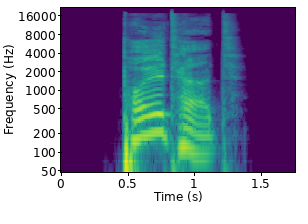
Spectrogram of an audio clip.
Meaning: inflection of poltern: 1. second-person plural present 2. third-person singular present 3. plural imperative
- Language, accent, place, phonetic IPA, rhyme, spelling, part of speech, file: German, Germany, Berlin, [ˈpɔltɐt], -ɔltɐt, poltert, verb, De-poltert.ogg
